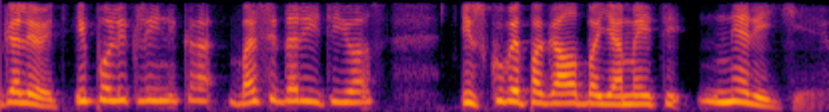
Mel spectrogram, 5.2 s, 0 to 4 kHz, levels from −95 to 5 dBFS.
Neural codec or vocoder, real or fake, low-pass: codec, 16 kHz in and 24 kHz out, 1 kbps, XY-Tokenizer; fake; 3.6 kHz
